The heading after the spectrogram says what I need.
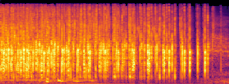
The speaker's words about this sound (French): Ah, les applaudissements, il faut. Hein.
